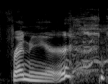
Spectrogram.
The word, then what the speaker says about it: Frenier: And it's actually really funny cuz in my segment, I had to say Frenier Frenier. And in my head, I was like, okay, say it how you would pronounce Lake Lanier, it's Frenier.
